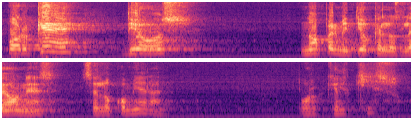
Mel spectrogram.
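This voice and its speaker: High-voiced pastor preaching. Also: male voice, a bit bright. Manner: dramatic storytelling, acting out characters. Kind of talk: sermon. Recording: long hall reverb.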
